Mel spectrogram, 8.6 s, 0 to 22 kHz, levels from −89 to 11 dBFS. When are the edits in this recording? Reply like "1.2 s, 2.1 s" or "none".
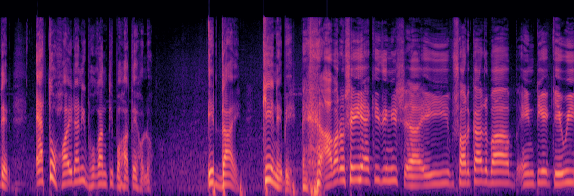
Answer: none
